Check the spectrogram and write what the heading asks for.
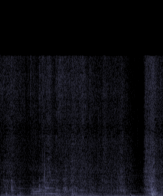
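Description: Rustling and light knocks of cardboard packaging and plastic wrap being handled as a box is unpacked.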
